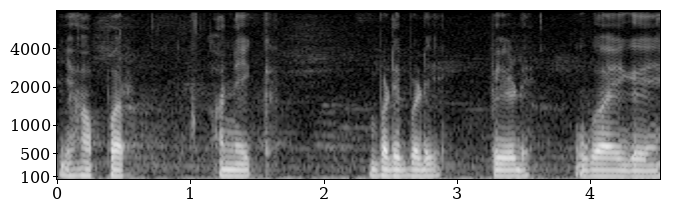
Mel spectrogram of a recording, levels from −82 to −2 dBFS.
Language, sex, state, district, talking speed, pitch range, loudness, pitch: Hindi, male, Goa, North and South Goa, 105 wpm, 105-110 Hz, -18 LUFS, 110 Hz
